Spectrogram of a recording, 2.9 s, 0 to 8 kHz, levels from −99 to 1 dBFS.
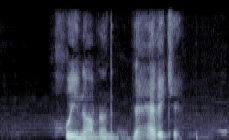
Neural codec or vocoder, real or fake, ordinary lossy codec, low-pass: codec, 16 kHz in and 24 kHz out, 1.1 kbps, FireRedTTS-2 codec; fake; AAC, 48 kbps; 7.2 kHz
